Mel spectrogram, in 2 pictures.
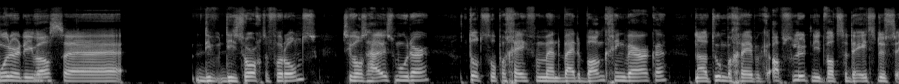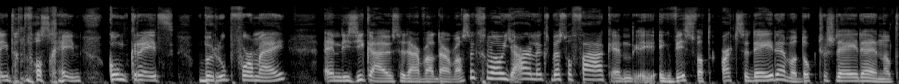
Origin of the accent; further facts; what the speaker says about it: Amsterdam, North Holland, Netherlands; omdat ik uit de Bijlmer kom, dat ik daardoor echt een hele grote berg aan rijkdom heb die heel veel andere mensen niet hebben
